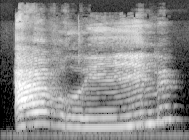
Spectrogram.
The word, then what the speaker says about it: avril: known as Mars must April is known as Avril it will have the a sound Evergreen me is known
